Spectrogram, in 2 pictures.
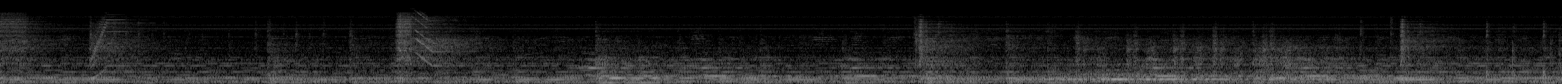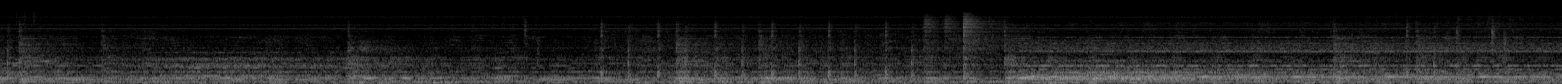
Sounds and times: Music: 0.0 - 31.2.

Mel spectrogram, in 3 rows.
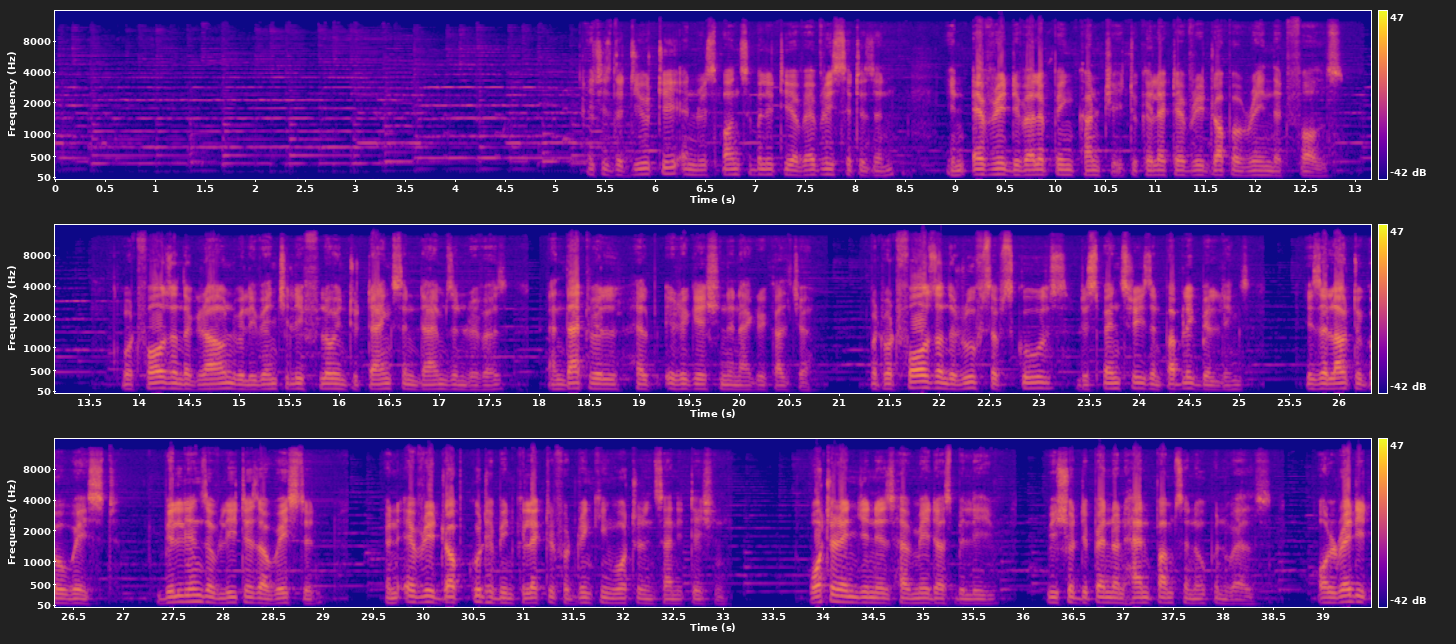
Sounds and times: Music: 0.0 - 39.4
Speech: 5.3 - 12.9, 13.8 - 20.8, 21.4 - 29.0, 29.6 - 33.1, 33.9 - 39.4.

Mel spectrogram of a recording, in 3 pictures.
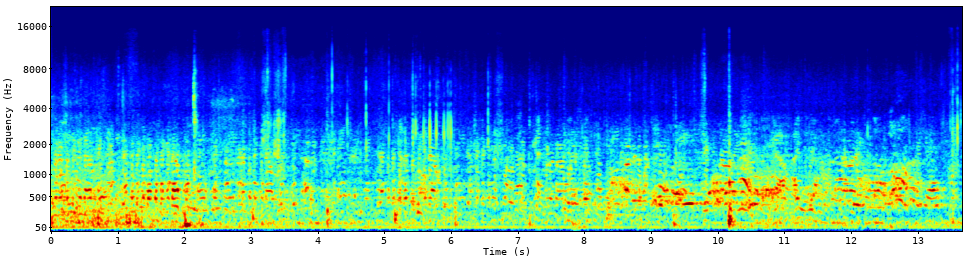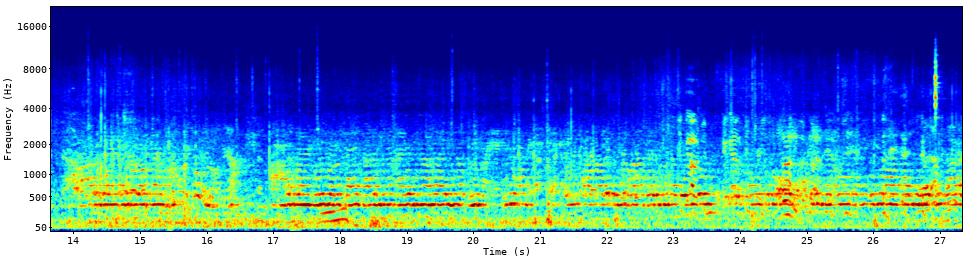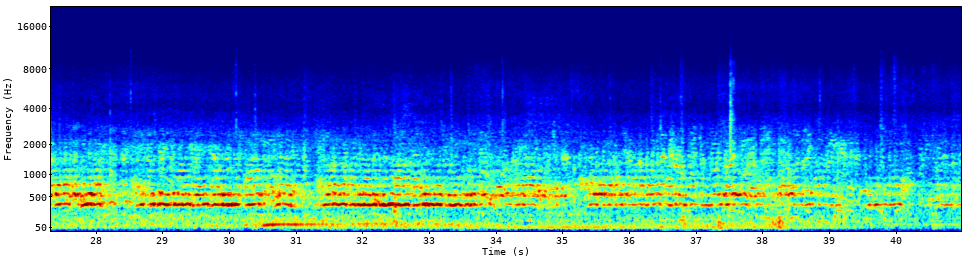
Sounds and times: Speech: 0.0 - 40.9.

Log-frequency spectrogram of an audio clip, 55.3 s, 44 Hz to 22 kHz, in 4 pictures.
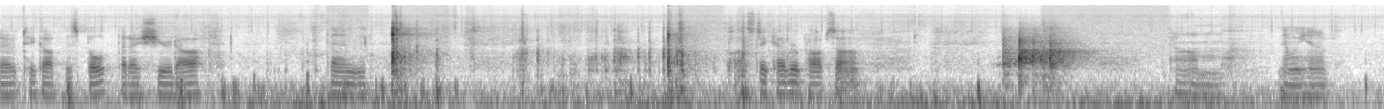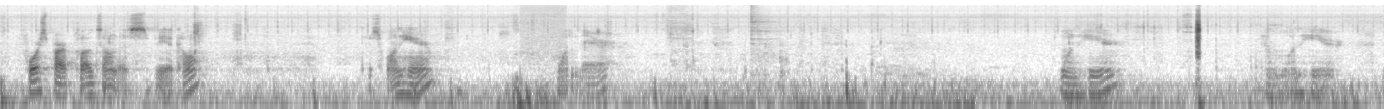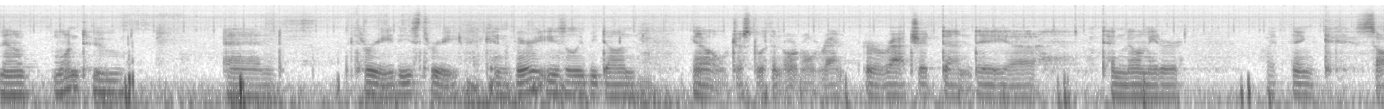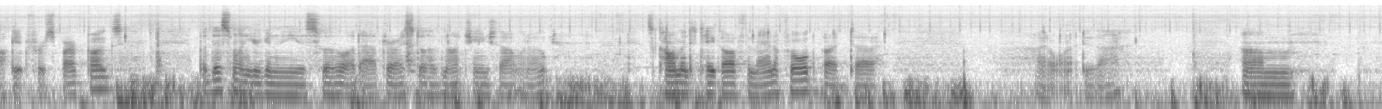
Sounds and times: Speech: 0.0 - 2.2, 3.2 - 3.7, 7.3 - 8.7, 11.7 - 13.4, 14.0 - 15.9, 17.5 - 18.2, 19.4 - 20.1, 24.4 - 25.1, 26.4 - 29.1, 29.9 - 30.6, 31.2 - 39.6, 40.3 - 42.8, 43.5 - 47.1, 48.0 - 50.4, 51.8 - 52.8, 53.9 - 54.6.

